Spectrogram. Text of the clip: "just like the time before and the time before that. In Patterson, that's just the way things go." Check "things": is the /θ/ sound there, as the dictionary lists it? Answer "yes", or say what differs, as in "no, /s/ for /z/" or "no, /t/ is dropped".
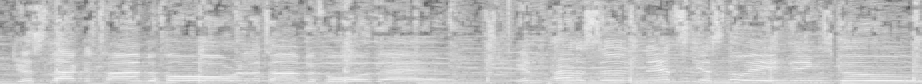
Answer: yes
